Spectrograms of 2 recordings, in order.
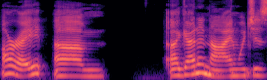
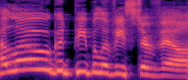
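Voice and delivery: big, high, showy showman call-out to a crowd; 6 semitones higher than usual. Describing a character bursting into a scene, the speaker voices his greeting: calling out. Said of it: "He's gonna call out".

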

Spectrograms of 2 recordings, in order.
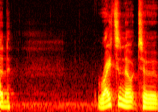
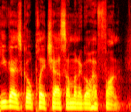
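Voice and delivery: ordinary talk

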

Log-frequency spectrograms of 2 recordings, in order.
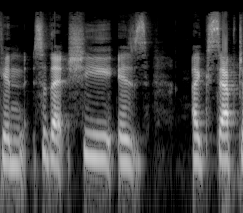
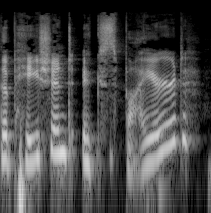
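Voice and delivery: put-on flat, completely emotionless voice. Retelling what the cop says about the patient: imitating an emotionless voice. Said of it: "with no emotion in his voice".

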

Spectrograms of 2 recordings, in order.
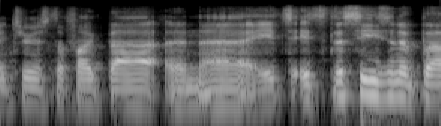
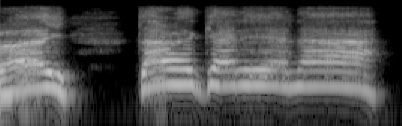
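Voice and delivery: put-on very high, slow, drawn-out Birmingham accent; 11 semitones higher than usual. Imitating moms in the birmingham area calling their kids: imitating a birmingham mom's accent. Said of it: "Just, just different accents?".

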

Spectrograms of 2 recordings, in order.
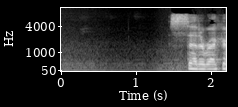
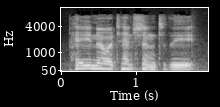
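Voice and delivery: ordinary talk

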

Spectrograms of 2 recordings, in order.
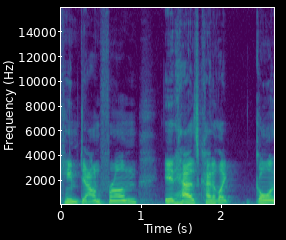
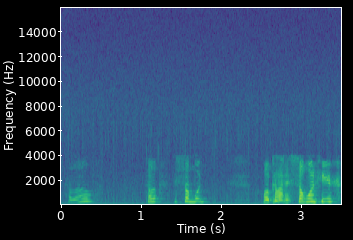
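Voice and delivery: feeble, thin, very high faint calling out; 11 semitones higher than usual. Voicing a stranger calling over crackling comms: very weak voice. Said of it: "the crackle is this very weak voice".

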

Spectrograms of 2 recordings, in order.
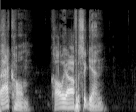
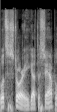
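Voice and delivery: normal talking voice

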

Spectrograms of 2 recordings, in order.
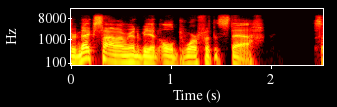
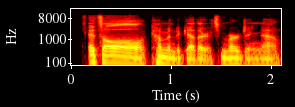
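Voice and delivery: normal talking voice

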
